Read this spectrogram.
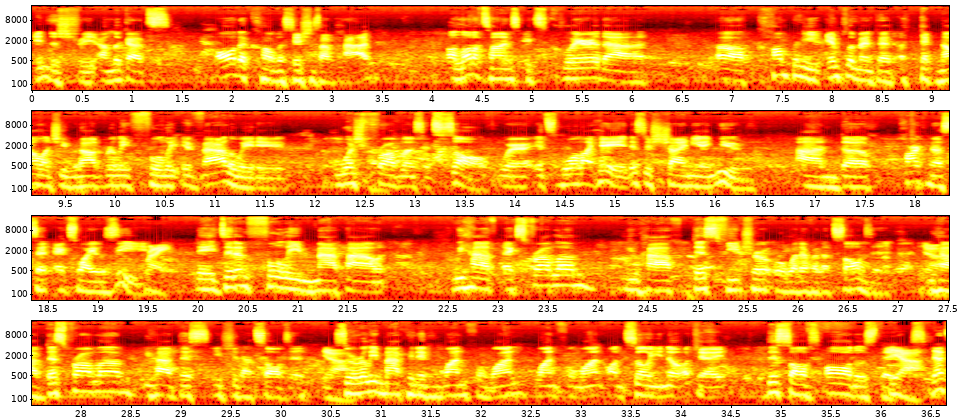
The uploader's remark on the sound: LIVE at Optech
